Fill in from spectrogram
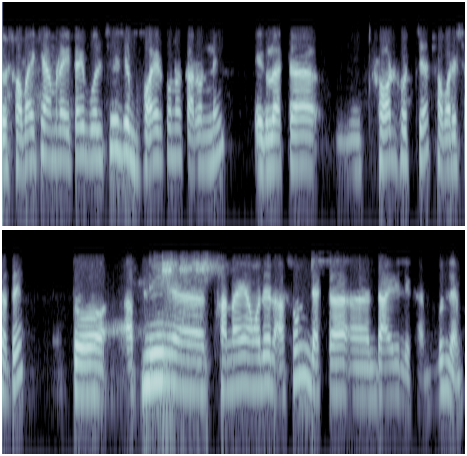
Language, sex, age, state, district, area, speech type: Bengali, male, 18-30, West Bengal, Murshidabad, urban, conversation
